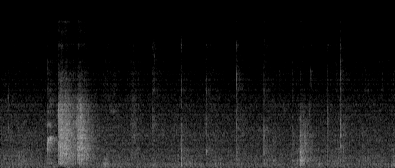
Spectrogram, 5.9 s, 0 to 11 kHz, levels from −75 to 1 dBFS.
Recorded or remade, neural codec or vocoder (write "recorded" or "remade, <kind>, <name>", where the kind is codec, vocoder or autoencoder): remade, vocoder, Vocos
